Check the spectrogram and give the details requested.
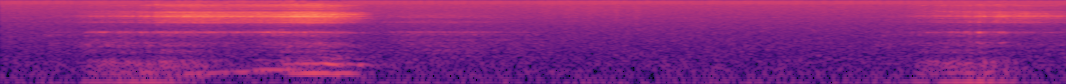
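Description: Two loud, low rumbling snores about five seconds apart with quiet breathing between, typical night-time snoring.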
